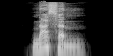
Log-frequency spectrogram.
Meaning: strong dative masculine/neuter singular of nass
- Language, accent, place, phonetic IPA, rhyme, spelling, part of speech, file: German, Germany, Berlin, [ˈnasm̩], -asm̩, nassem, adjective, De-nassem.ogg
